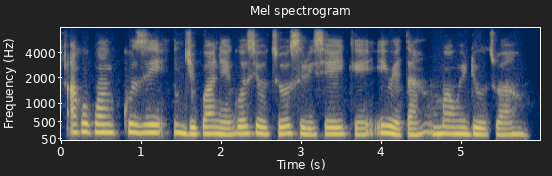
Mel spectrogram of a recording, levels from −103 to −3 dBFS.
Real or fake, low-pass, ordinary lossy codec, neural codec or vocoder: real; 7.2 kHz; Opus, 24 kbps; none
